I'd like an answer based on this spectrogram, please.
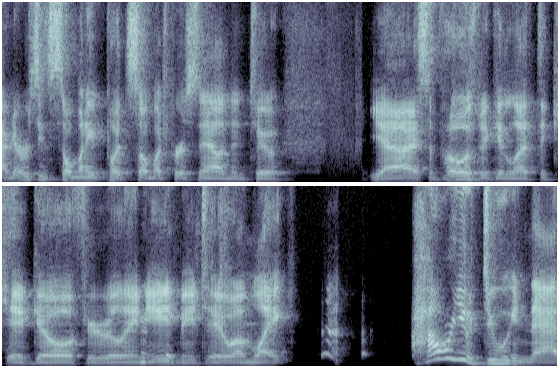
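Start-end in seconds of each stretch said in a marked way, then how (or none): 2.7-5.9 imitated flat, deadpan monotone. Quoting a person with the most monotone voice, imitating a monotone voice. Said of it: "the most monotone voice on the entire planet".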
